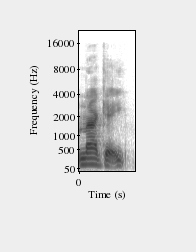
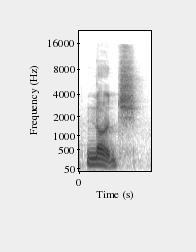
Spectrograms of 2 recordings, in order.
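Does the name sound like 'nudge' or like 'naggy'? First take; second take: naggy; nudge. First: The name is said as two syllables, like 'naggy'. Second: The name is said as one syllable, like 'nudge'. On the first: The speaker calls it wrong. "it's not Nagy" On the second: The speaker calls it right. "it's like Nudge. That's how you're supposed to pronounce it"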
